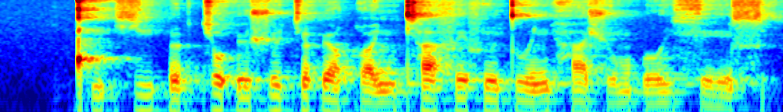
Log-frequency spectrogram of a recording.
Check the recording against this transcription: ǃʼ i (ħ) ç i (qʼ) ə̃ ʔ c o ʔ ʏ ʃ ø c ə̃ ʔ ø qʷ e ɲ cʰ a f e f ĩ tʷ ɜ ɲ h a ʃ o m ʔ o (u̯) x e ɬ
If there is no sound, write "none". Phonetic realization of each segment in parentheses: ʔ, ʔ, i̯

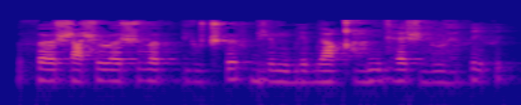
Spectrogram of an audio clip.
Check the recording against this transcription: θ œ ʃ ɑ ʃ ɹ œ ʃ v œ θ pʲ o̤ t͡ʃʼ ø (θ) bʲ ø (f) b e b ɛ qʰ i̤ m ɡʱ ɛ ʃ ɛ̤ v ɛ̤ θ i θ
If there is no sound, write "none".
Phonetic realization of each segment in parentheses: f, m

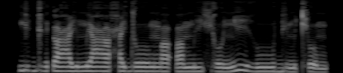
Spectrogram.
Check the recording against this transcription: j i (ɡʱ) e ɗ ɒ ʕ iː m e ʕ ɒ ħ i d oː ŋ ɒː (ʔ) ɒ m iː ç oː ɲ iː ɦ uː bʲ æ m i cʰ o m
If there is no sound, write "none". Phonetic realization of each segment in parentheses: ɡʱ, ʔ

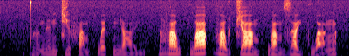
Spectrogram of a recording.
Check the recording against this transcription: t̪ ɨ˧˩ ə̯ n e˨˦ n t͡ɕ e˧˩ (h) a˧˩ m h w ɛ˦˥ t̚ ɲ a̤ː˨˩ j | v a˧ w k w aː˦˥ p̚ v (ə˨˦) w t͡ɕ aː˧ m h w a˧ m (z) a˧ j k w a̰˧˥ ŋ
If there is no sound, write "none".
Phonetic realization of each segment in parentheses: f, a˨˦, z

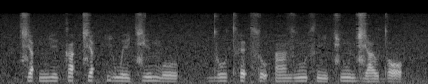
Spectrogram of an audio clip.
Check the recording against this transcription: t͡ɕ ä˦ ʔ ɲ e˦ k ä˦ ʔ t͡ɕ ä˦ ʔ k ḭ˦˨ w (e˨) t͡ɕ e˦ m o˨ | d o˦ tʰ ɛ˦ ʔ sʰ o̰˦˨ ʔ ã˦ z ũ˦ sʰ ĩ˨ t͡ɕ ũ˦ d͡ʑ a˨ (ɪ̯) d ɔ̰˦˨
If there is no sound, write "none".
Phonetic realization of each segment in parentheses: e˨, ʊ̯

